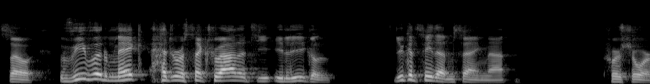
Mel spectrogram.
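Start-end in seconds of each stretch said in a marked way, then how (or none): 0.6-3.3 put-on German accent, pitched up higher. Saying a historical line in the speaker's German frame, put-on German accent. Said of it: "I say it in a German accent".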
